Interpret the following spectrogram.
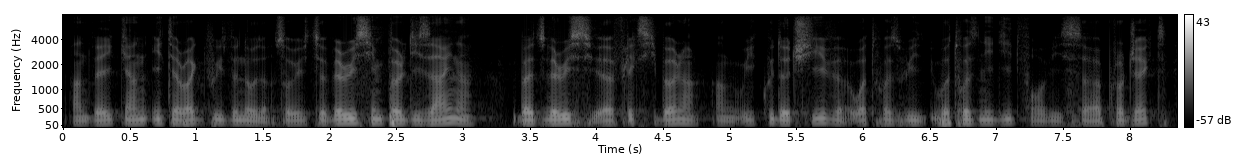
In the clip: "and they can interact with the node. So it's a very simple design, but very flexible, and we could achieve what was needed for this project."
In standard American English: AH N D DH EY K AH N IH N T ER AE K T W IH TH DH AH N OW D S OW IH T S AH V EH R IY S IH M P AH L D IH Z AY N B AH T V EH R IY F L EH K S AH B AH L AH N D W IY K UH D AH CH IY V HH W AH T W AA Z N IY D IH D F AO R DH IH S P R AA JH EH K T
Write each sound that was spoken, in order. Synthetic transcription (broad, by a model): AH N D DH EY K AH N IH N T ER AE K T W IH DH AH N OW D S OW IH T S AH V EH R IY S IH M P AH L D IH Z AY N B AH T V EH R IY F L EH K S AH B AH L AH N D W IY K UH D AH CH IY V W W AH T W AA Z N IY D IH D F AO R DH IH S P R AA JH EH K T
